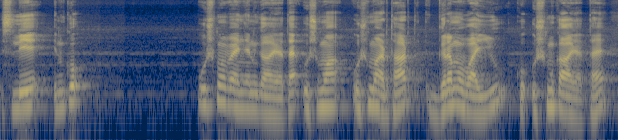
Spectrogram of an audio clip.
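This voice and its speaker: A man teaching a grammar lesson, saying each sound slowly and asking listeners to repeat it. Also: a little high, a bit bright.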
